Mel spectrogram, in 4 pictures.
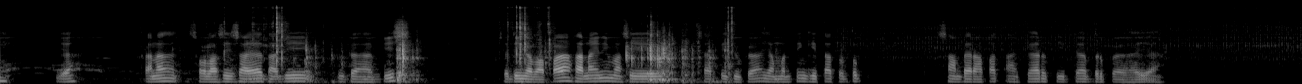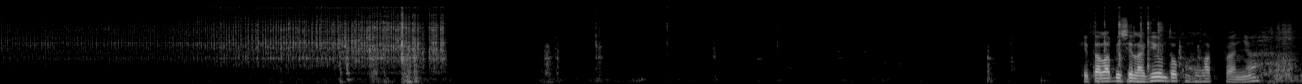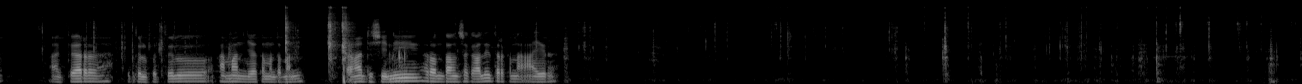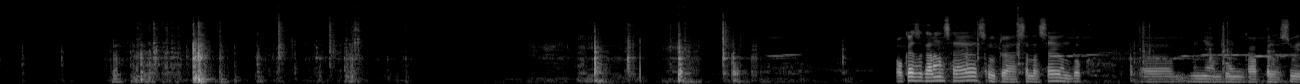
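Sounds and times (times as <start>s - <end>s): adhesive tape crackling: 8.3s - 17.5s, 31.7s - 39.3s
wires handled: 23.9s - 40.6s
plastic strip rustling: 31.7s - 39.4s.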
